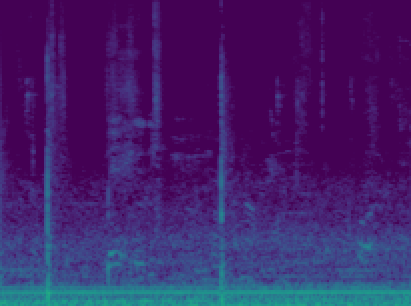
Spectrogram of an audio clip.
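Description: Basketball bouncing on a concrete court: two sharp bounces about a second and a half apart, over a steady low hum and faint voices.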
